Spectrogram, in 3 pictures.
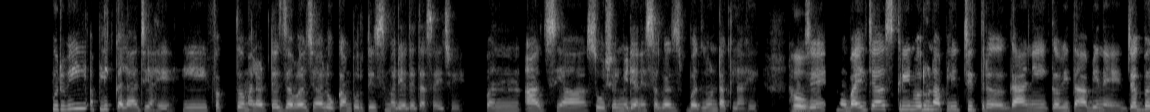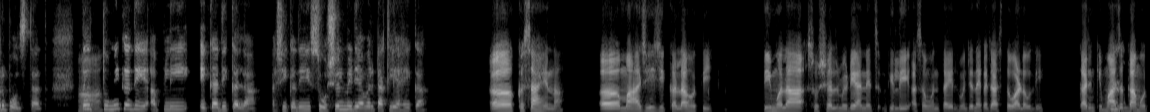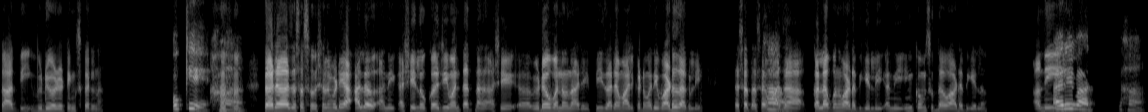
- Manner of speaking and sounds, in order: chuckle; laughing while speaking: "व्हिडिओ बनवणारे ती जरा मार्केटमध्ये … पण वाढत गेली"
- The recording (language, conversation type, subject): Marathi, podcast, सोशल माध्यमांनी तुमची कला कशी बदलली?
